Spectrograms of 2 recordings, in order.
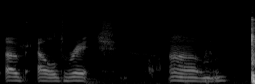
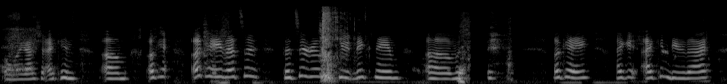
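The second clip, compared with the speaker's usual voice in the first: higher, giggly, tripping over words; flustered; 6 semitones higher than usual. Acted. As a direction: stammer through a sudden crush. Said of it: "she got so flustered".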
